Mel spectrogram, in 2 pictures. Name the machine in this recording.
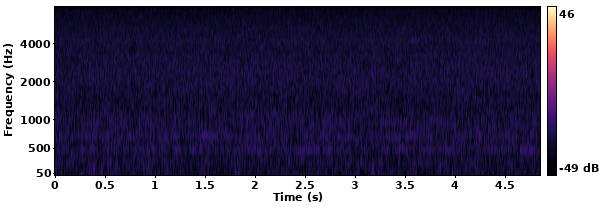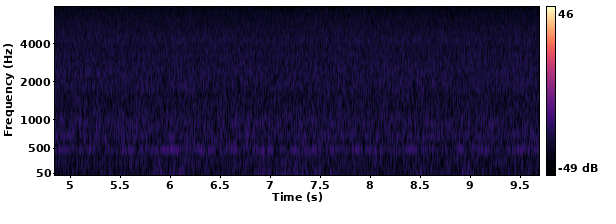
fan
